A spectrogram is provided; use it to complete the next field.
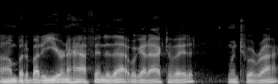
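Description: Over a silent background in a very clean recording, a man with a Southern US accent speaks at a fairly low pitch in a dark, mellow tone. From US Deep South. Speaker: Marine officer. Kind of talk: casual chat.

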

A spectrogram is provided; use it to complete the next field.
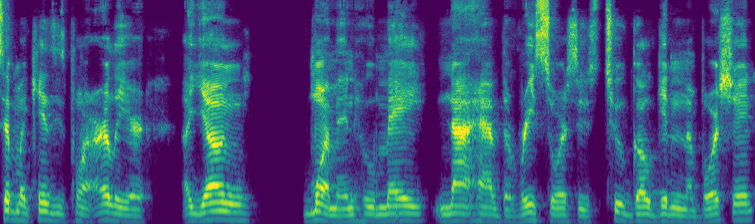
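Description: With an American accent, a man talks in a plain, everyday voice at a fairly slow pace and with fairly even intonation, against a quiet background. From US South, Georgia. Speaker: podcast co-host. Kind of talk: casual chat.

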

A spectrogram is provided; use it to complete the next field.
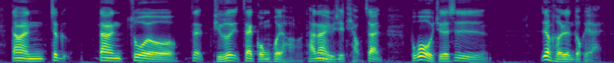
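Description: An unremarkable speaking voice from a man at medium pitch, moderate pace and lively intonation, with big swings in loudness, on a very clean recording with a silent background. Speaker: union secretary. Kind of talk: casual chat.

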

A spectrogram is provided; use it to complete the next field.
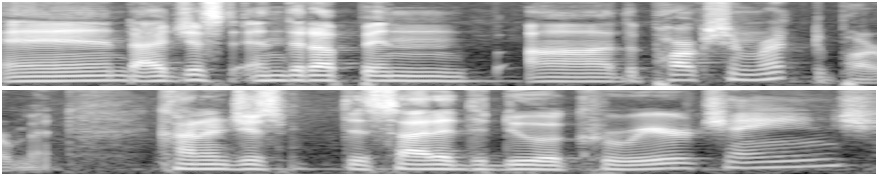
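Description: A man with a normal speaking voice, medium in pitch, talks at a moderate pace with ordinary pitch variation. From Pennsylvania (military family, moved around). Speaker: parks and recreation director. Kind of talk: interview.

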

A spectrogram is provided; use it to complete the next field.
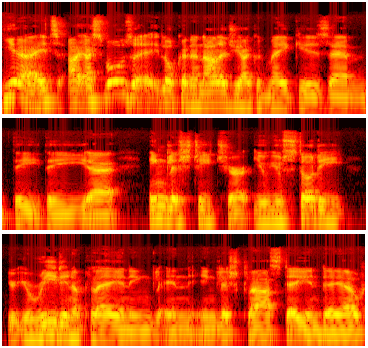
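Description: An Irish accent with lively intonation at a moderate pace. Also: man, medium pitch for a man. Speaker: maths festival founder. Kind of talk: interview.

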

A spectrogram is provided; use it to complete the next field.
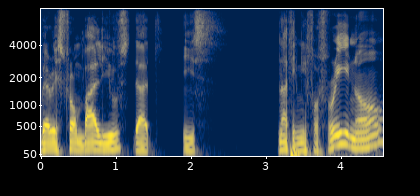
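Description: A man with a Peruvian accent, dark and mellow in tone, fairly low in pitch, at a fairly slow pace, on a very clean recording with a silent background. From Peru, Lima. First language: Spanish. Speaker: chef and restaurant owner. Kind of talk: casual interview. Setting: studio.

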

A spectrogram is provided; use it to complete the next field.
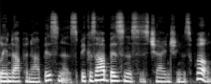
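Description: In a very clean recording with a silent background, a speaker with a New Zealand accent talks at a fairly quick pace. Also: woman. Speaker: tech company executive. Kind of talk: interview.

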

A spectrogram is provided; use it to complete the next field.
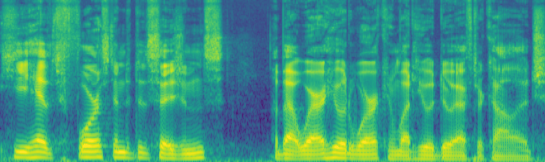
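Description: Speaking very fast in an American accent, a man uses a fairly low pitch with lively intonation and a bright, sharp tone. The recording is very clean, with a silent background. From US Northeast, suburban Philadelphia. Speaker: executive chef. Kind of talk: interview.

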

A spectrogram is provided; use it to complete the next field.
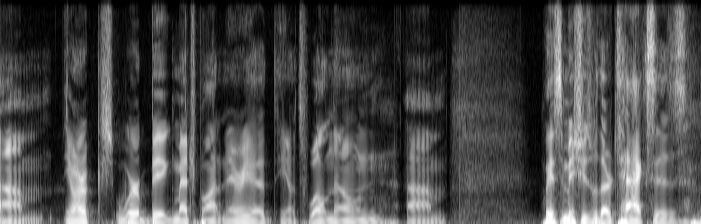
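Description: Very deep and low, a man's voice with an American accent shows ordinary pitch variation and big swings in loudness, recorded very cleanly against a silent background. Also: moderate pace. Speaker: property management business owner. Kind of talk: casual chat.

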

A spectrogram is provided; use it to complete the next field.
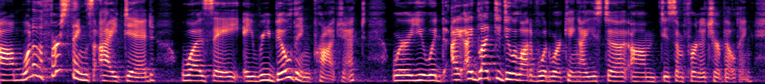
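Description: This woman has an unremarkable speaking voice with fairly low pitch. She talks at a moderate pace with lively intonation. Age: 60s. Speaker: senior volunteer, retiree. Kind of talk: interview.

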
